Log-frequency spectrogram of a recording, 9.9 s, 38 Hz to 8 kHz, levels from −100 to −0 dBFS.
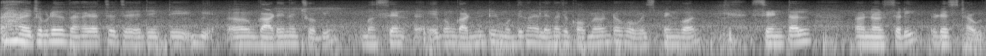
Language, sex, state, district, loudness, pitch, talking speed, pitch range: Bengali, male, West Bengal, Jhargram, -21 LUFS, 125 Hz, 190 wpm, 120-135 Hz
